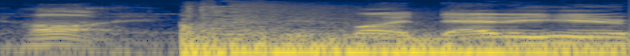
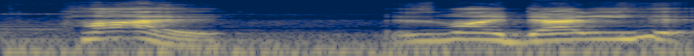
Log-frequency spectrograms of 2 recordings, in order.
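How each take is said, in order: First: It is said in a deep grown-man voice. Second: It is read in a plain voice.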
